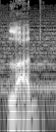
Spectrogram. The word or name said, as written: Lud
